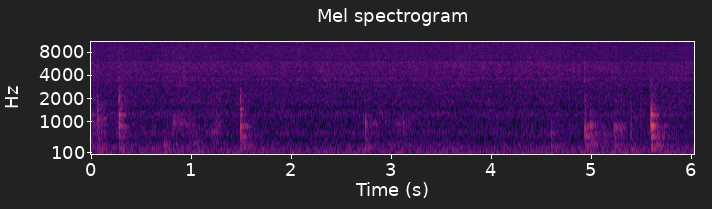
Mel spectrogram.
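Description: Garlic sizzles in a pan with sautéing chicken, a steady close hiss of frying with a few soft scrapes and taps of stirring scattered through it.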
